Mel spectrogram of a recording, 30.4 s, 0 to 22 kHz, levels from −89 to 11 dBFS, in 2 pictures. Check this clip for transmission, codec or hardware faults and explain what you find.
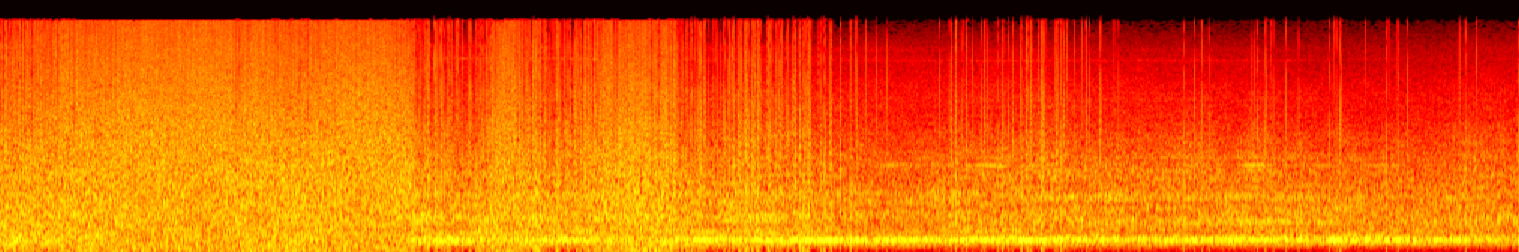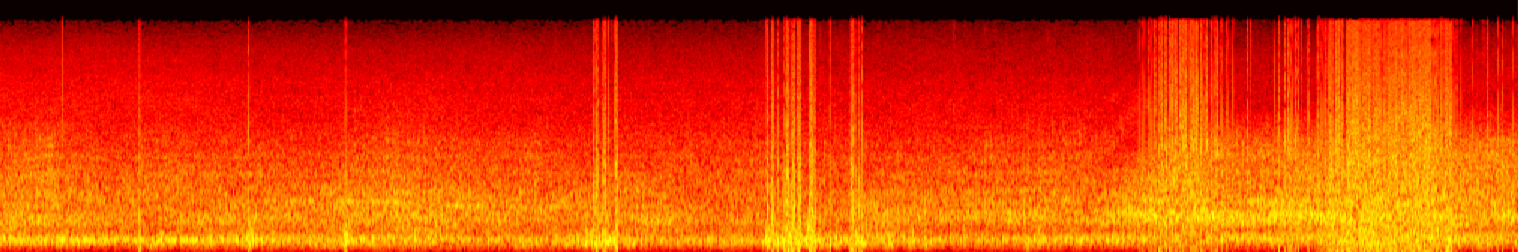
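Integer overflow runs through the whole clip. The signal is driven about 17 dB past full scale. Around one sample in twenty wraps to the opposite sign, causing violent cracks on loud passages.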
